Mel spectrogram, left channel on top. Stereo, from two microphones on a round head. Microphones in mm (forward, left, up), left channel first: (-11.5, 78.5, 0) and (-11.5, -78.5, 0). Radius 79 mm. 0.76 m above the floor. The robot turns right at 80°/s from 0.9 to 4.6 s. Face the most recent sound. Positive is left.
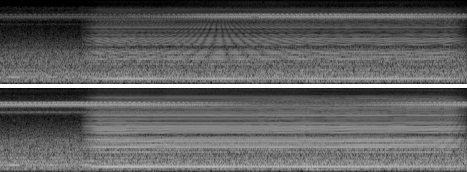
turn(degrees=-155)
